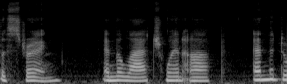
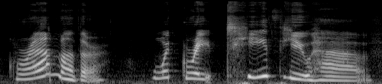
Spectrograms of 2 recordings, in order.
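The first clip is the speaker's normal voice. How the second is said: slow, alarmed wonder; 6 semitones higher, 3 dB louder, slower than usual. Acted. Girl grows alarmed.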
